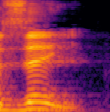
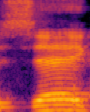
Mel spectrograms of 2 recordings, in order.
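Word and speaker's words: ز: Bout de la langue avec ce qui est au-dessus des incisives inférieures. Donc, vous voyez, la langue, elle va se mettre au niveau des incisives inférieures. Et pas z, et pas th.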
